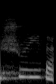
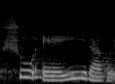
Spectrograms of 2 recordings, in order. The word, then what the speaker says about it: 水: 그래서 얘는 슈이가 아니고 슈에이라고 읽어야겠죠.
